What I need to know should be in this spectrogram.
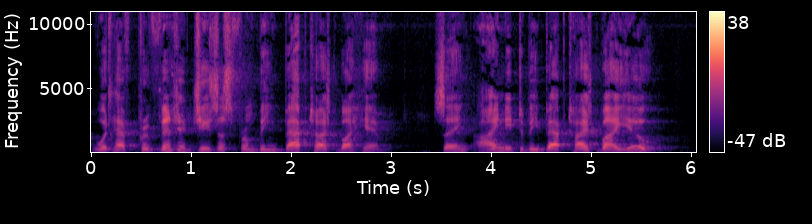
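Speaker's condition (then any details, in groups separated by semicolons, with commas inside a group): No condition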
